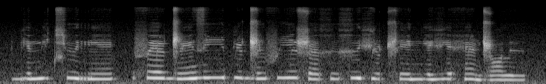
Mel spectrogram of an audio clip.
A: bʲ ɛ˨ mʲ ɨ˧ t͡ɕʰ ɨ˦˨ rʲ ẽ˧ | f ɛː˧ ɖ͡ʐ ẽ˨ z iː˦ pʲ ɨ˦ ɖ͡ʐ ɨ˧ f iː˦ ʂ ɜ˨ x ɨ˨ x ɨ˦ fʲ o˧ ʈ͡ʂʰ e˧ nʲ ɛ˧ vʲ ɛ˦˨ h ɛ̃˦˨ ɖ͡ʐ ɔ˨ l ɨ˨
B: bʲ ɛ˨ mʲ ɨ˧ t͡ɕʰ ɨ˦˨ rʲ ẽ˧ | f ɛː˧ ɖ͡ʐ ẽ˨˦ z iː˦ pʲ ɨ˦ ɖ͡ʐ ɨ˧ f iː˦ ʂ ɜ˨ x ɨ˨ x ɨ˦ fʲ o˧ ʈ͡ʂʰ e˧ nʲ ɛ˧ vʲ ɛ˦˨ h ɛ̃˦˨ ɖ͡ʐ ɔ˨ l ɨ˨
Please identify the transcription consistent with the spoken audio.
B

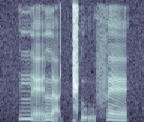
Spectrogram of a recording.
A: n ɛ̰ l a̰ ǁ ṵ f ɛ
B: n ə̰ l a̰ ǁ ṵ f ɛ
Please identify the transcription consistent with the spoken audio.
A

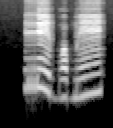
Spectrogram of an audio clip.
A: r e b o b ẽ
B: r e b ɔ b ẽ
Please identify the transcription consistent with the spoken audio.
B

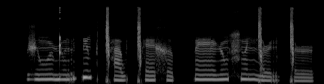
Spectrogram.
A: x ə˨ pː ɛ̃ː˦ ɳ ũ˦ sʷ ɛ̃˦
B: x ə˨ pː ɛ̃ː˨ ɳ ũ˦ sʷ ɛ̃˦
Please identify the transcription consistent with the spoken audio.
A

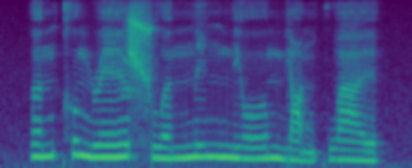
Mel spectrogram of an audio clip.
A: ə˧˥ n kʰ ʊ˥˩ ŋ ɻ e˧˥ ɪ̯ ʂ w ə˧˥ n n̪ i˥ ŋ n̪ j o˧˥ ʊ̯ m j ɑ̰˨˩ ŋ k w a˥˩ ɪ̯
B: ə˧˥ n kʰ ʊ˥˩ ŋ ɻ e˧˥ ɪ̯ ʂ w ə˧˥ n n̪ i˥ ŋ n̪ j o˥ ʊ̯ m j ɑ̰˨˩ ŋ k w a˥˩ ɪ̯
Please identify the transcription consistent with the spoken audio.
A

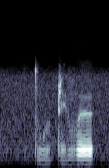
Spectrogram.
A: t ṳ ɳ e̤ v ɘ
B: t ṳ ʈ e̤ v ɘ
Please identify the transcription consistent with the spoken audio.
B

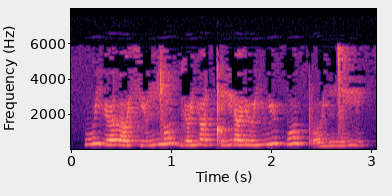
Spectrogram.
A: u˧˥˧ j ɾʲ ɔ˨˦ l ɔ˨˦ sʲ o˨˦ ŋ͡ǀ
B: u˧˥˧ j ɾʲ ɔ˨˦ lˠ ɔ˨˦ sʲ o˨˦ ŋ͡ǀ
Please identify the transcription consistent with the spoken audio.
A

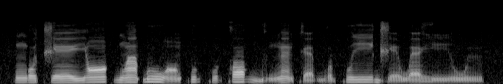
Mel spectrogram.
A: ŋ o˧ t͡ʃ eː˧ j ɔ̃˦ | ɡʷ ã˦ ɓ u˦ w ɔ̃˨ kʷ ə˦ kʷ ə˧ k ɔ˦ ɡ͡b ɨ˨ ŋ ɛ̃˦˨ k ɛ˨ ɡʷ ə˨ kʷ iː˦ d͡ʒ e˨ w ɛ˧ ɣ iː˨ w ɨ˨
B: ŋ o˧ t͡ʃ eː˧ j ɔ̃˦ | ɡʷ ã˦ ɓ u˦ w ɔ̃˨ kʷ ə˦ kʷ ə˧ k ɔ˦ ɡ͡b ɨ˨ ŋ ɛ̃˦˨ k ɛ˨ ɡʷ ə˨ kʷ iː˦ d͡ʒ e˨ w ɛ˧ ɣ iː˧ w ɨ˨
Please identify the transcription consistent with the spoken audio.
A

